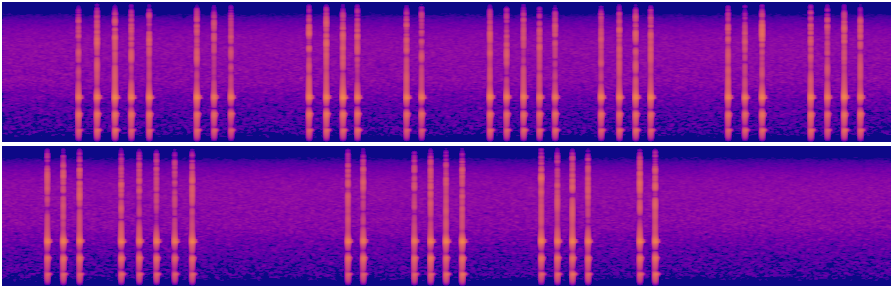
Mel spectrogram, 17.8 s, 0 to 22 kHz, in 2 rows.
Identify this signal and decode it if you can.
Tap code, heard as taps on a table, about 6 knocks a second. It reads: XRYOP IR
